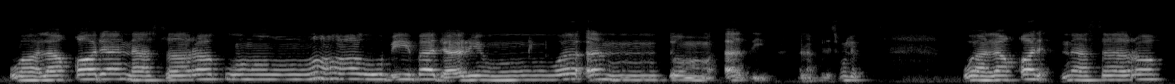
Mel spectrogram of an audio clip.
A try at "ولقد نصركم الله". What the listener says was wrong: dal tu dia jangan macam terhimpit. Walaqad. Jangan cepat. Walaqad nasara. Soro. nasarakumullah.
